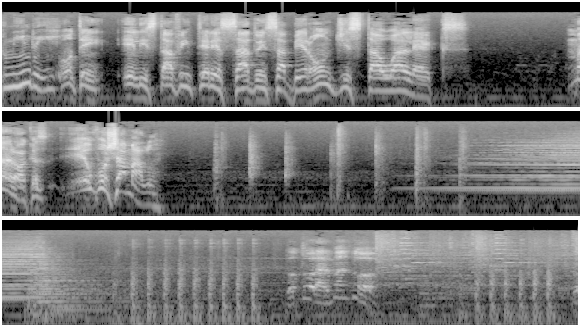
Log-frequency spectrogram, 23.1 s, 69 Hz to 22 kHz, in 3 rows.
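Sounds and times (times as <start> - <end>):
speech: 0.0 - 6.2, 7.6 - 9.9
sustained musical tones: 12.5 - 23.0
knocking on a bedroom door: 16.9 - 19.0, 21.7 - 22.9.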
